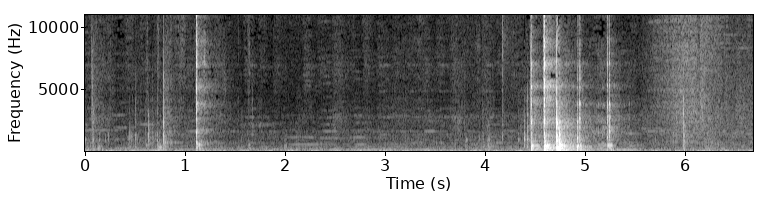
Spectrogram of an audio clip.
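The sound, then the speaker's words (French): A spoon stirs a rehydrating freeze-dried meal in its pouch: a few scattered clicks and scrapes, then a short, busier burst of crinkling and scraping before it settles again. “Je mélange.”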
